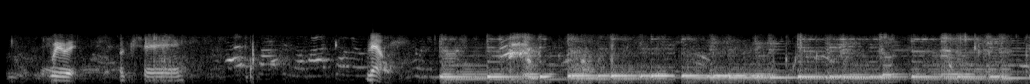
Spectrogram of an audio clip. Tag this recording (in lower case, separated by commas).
playing ukulele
